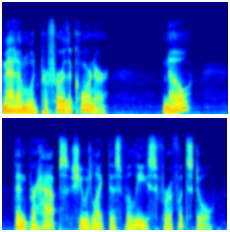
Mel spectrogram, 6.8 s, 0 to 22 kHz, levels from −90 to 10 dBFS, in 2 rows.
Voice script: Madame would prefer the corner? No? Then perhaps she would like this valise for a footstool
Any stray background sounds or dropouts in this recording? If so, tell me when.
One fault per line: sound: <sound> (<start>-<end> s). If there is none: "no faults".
no faults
